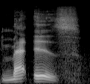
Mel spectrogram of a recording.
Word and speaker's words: Mattis: And I apologize on the mispronunciation of Matts. It's Mattis.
